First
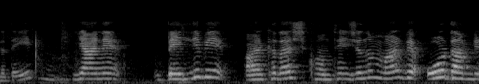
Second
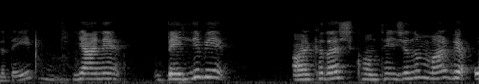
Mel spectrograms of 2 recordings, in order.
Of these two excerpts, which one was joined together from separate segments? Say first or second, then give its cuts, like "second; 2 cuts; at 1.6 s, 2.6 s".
first; 1 cut; at 2.4 s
